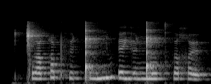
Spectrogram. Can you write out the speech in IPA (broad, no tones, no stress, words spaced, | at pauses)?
ǀoqʊpʰʏ ǃuɲuʔɛ jøŋ͡ǃokʰʊχø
